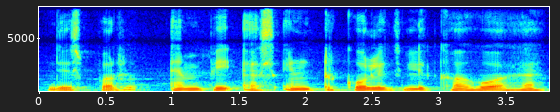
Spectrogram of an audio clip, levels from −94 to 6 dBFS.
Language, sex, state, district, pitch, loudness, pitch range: Hindi, male, Uttar Pradesh, Saharanpur, 125 Hz, -20 LUFS, 120-135 Hz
